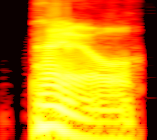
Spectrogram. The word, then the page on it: pail: British English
